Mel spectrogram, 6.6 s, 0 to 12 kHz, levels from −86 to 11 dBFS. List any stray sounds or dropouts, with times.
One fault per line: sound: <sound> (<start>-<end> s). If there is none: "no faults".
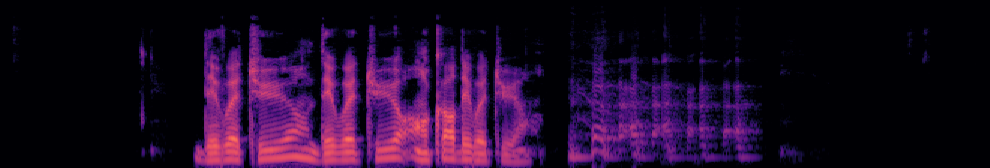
sound: laugh (3.8-5.1 s)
